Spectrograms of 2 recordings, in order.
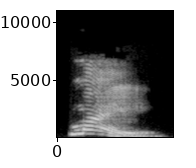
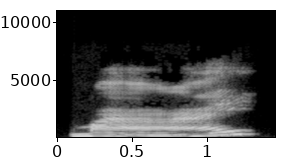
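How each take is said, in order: First: The pitch falls sharply from high to low. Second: The pitch dips low and then rises. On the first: "hentakin, ada empat ini" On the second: "nadanya tiga di ayun"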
